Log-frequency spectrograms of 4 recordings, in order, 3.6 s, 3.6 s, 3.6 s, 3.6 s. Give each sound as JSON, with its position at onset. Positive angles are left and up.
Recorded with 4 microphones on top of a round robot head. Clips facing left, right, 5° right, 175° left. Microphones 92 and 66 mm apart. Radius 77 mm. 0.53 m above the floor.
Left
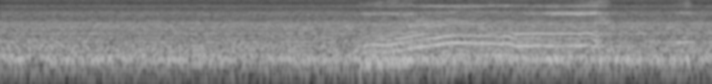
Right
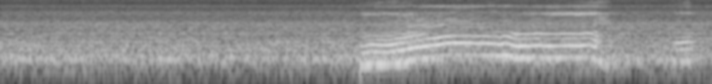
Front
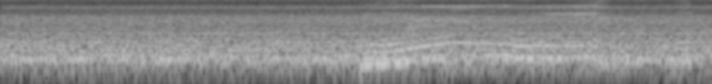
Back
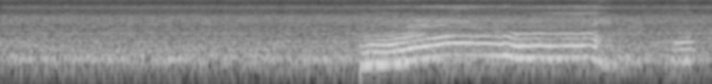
{"t": 1.8, "sound": "crying", "azimuth_deg": -125}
